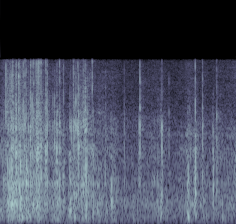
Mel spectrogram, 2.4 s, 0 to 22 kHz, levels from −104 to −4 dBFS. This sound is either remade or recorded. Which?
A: recorded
